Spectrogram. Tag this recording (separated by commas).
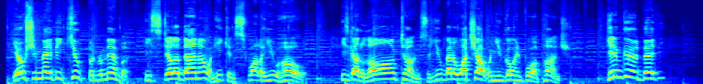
Music, Speech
